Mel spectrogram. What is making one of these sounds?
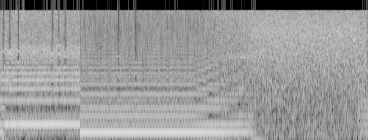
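A woman sings a long held note into a microphone.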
